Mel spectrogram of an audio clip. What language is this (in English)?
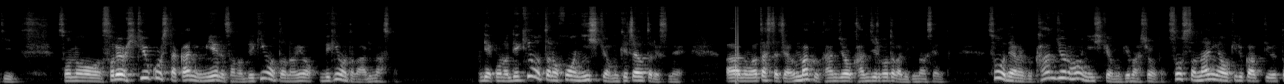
Japanese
